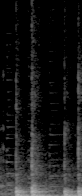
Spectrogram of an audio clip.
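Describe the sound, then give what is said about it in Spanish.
Four dull, muffled taps, like fingers percussing on a chest to imitate dullness to percussion, come in two close pairs at a steady pace. They are moderately loud, with no talking. “matidez a la percusión.”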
